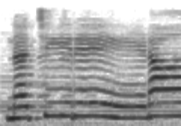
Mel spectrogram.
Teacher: ಇಲ್ಲಿ ಧಿ ಮಹಾಪ್ರಾಣ ರಸ್ವ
